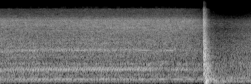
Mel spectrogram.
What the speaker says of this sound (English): This truck sounds great and it runs very smooth.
